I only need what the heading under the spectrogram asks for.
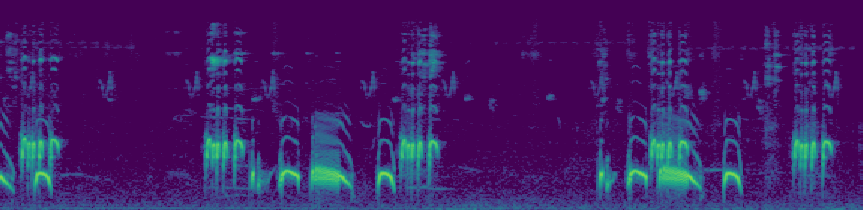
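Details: Zebra dove in full song, a lure recording meant to prompt other doves to sing: bursts of quick, clear, high staccato coo notes recurring every few seconds, mixed with deeper arched coos of a spotted dove, quiet between phrases.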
